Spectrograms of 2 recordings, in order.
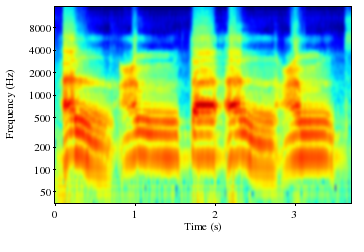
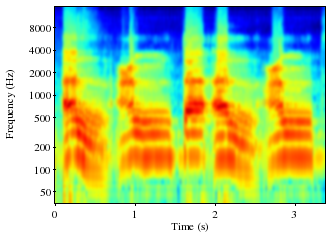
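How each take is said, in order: The two takes are said the same way.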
